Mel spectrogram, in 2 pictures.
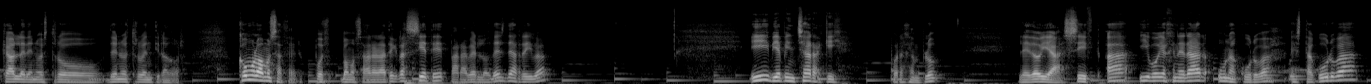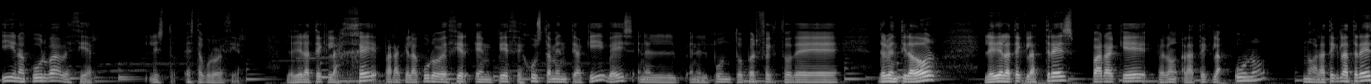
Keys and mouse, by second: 0.4-1.5 middle drag, 4.0 KP_7, 5.7 shift+middle click, 8.4 click, 10.9 shift+a, 17.2 g, 23.9 KP_3, 25.9 KP_1, 27.2 KP_3.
